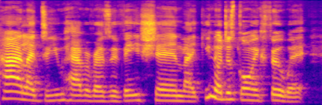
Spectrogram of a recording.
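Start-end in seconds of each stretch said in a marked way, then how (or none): 0.0-1.8 sweet, very nice, courteous polite tone. Retelling a waitress asking a seated man about a reservation: imitating her speaking very nicely. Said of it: "the waitress comes up very nicely and is just like".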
